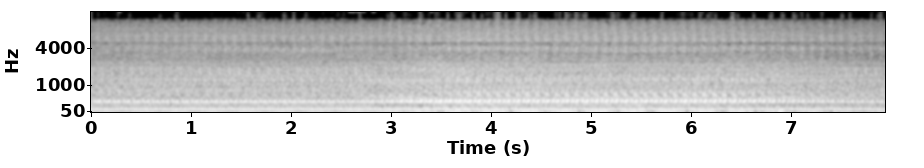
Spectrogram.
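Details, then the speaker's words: Mack B61 semi diesel, leak developed and backfired a few times: idles with an uneven, lumpy beat around two and a half pulses a second; running rough, cause not confirmed. "so we developed a leak that in there died on its own I don't know if you guys saw that I was getting some liquid out of the thing but it's backfired a few times"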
